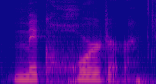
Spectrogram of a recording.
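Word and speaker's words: McWhorter: nasty words by john mchorder oh and and his last name is spelled like hoarder like a which i find very great john mccorder and um and then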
